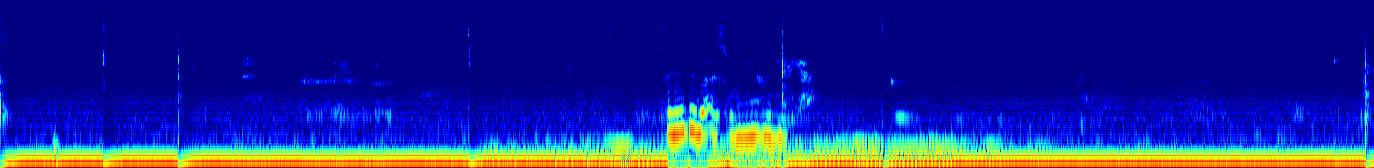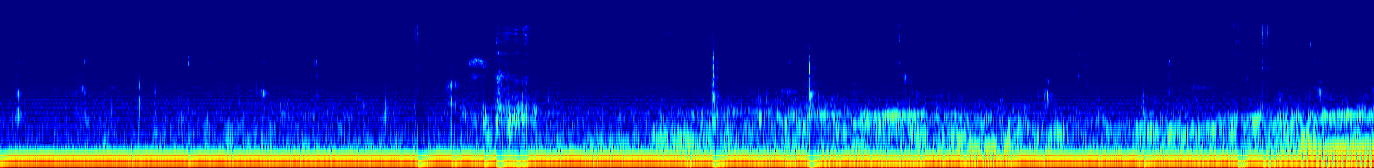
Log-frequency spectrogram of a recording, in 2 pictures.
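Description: Utensils clink and scrape against a plate.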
